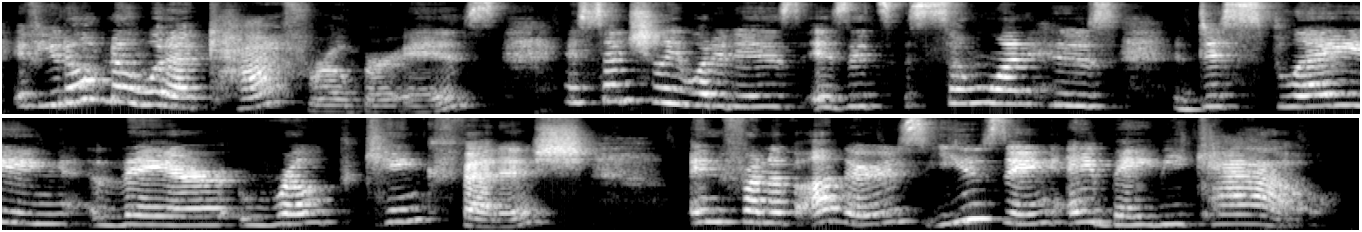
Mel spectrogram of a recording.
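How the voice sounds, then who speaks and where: High, bright, theatrical American storyteller. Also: animated, takes it slowly. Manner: theatrical, sarcastic mock sweetness. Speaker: storytelling host in a drag elf persona. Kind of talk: satirical storytime to camera, mock fairy tale. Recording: roomy, echoing sound.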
